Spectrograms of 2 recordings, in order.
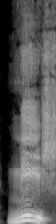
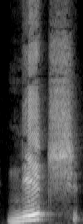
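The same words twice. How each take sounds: First: The word rhymes with quiche. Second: The word rhymes with itch. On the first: "niche like quiche" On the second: "niche like Fitch"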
